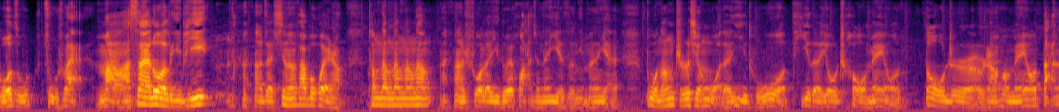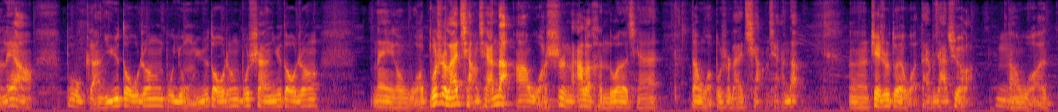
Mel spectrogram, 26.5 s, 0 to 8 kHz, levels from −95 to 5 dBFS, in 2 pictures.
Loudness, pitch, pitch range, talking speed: -20 LUFS, 105 Hz, 95-125 Hz, 245 characters per minute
